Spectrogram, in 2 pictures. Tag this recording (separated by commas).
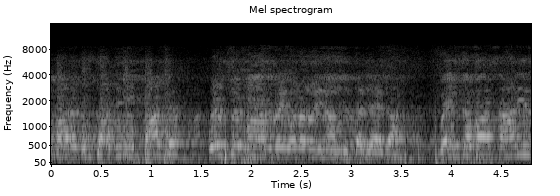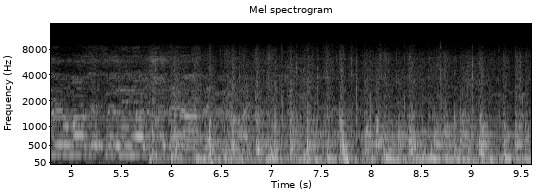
Music, Speech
